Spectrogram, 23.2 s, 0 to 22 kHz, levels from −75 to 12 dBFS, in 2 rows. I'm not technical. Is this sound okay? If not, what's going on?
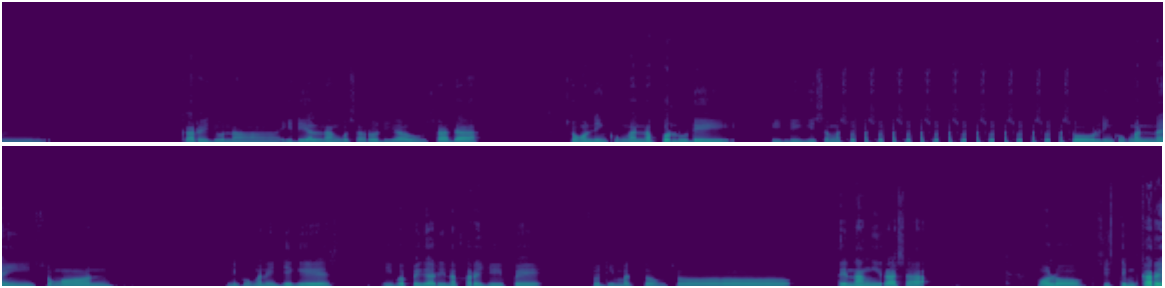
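No. From 8.52 to 10.72 seconds there is a stutter with silent gaps. The same short piece of speech, about 0.17 seconds long, replays eight times, each followed by 0.10 seconds of silence. Playback likely stalled. The speech that belonged there is lost.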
